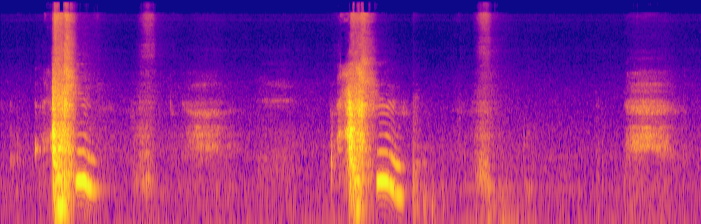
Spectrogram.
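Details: Two loud sneezes, each with a short voiced lead-in and a sharp burst, with quiet breaths and murmurs between them, from a compilation of ordinary sneezing.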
